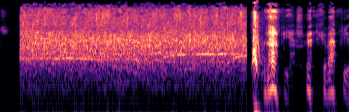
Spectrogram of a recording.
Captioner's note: applause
